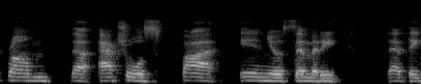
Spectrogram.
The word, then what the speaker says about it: Yosemite: It's not far from Yosemite.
